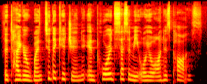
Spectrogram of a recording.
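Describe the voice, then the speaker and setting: A woman's voice: medium pitch, fairly even intonation, a little slow. A woman with a mid-range voice tells a children's folktale. She delivers it as scripted storybook narration.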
